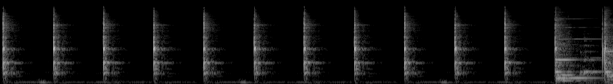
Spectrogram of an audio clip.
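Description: Steady electronic metronome clicks, about two a second, each a short bright tick. They stop near the end as music starts.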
